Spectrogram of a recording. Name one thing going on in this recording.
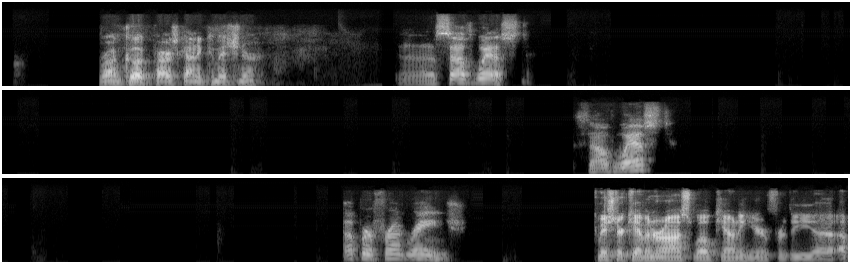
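Men speak in short bursts over an online call, with pauses of silence between them.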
